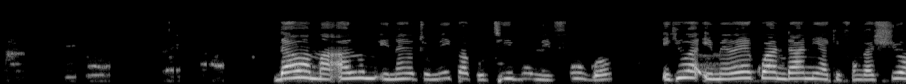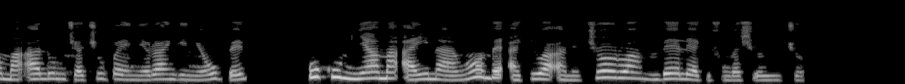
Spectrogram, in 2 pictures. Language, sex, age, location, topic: Swahili, female, 25-35, Dar es Salaam, agriculture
